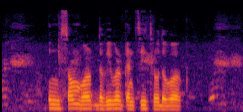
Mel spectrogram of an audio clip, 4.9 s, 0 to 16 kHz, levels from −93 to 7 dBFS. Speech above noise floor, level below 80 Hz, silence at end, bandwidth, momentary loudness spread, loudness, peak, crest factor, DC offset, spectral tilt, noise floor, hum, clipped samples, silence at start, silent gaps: 25 dB; -58 dBFS; 0.05 s; 11.5 kHz; 18 LU; -21 LUFS; -4 dBFS; 18 dB; under 0.1%; -6.5 dB/octave; -45 dBFS; none; under 0.1%; 0.05 s; none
